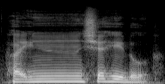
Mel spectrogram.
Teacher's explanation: نون ساکن کے بعد حروف اخفا کا شینہ اخفا حقیقی ہوگا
